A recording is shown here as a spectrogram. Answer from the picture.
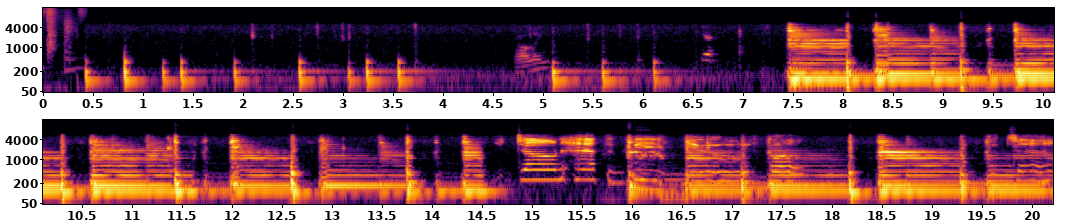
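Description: A relaxed, mellow rough demo of a song. A sparse guitar-like part picks out notes at first, then fuller repeated chords join in a steady, easygoing rhythm with a flat, unpolished feel.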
